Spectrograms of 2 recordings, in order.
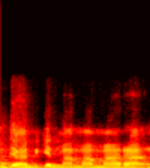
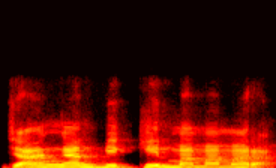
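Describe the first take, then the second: First: Said in the usual way. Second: Put-on slow, stern "Jangan bikin mama marah" like a mother warning her child; mock scolding mother. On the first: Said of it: "Jangan bilang". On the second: Counselor imitating a parent warning a child, slow mock stern. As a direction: lightly play a parent scolding a kid, slowly. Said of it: "ngomong sama anak gini".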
